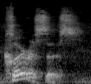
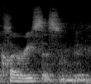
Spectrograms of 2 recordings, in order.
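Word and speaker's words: Clarisys: The speakers that are on the cover that were that you How do you say the name of them? ClariSUS. Clarissus. I would have said I'd like Claresus.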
